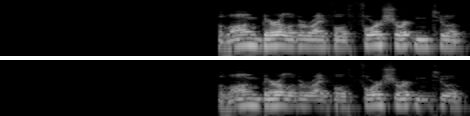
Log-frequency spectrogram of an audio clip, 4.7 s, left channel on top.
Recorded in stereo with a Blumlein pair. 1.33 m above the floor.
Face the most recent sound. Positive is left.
turn(degrees=20)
